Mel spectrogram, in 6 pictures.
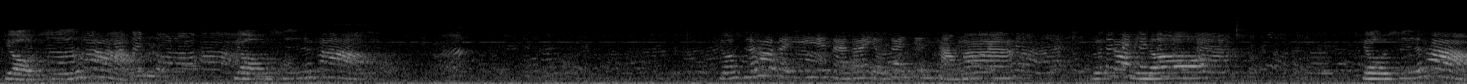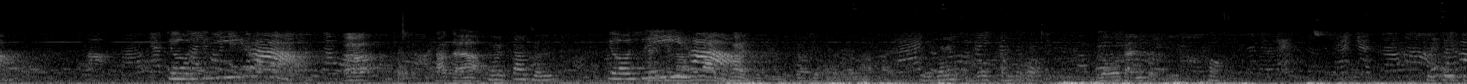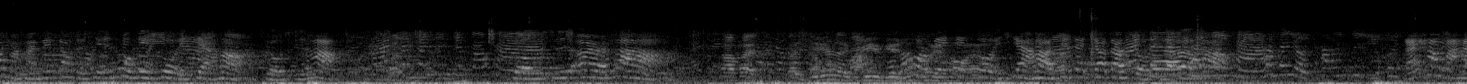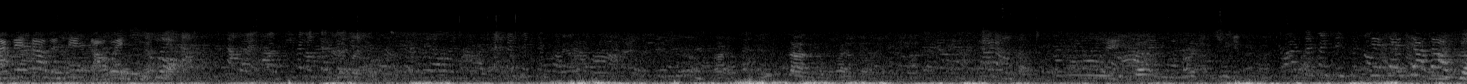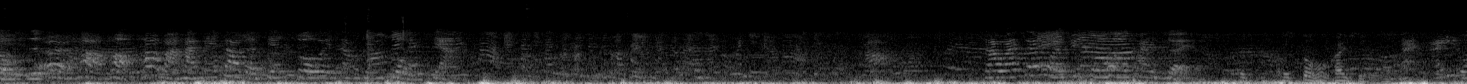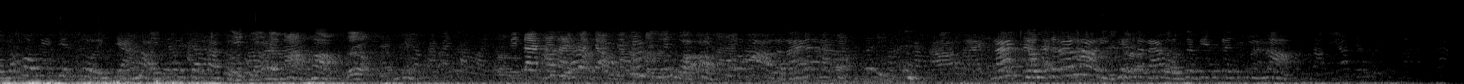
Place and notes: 空軍十八村, 新竹市北區 - Old military community
Apply a vaccination, Old military community, Many elderly people line up to play the vaccination, Binaural recordings, Sony PCM D100+ Soundman OKM II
